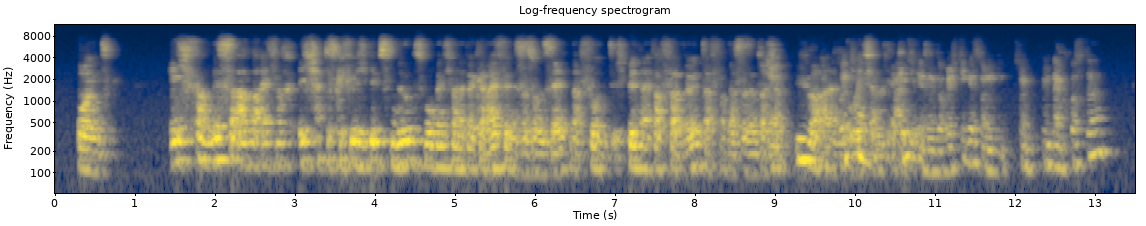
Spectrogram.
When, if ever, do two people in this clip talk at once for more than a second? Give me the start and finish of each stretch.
9.6-10.9

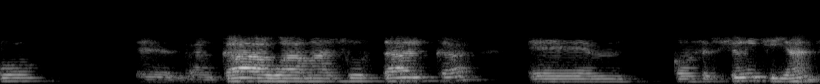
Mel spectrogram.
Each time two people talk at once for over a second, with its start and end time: none

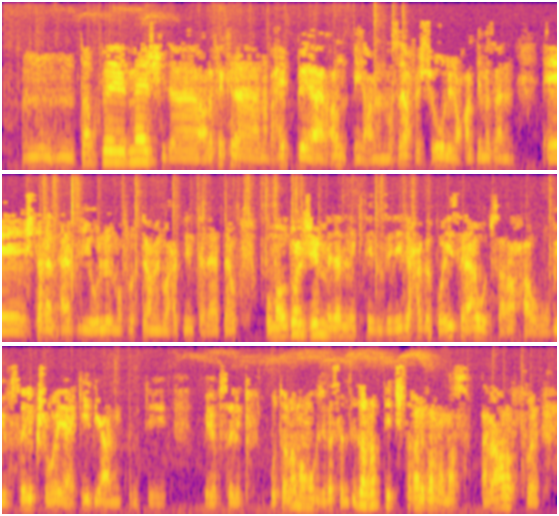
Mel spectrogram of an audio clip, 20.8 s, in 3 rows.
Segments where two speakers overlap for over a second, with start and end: none

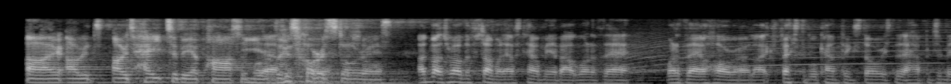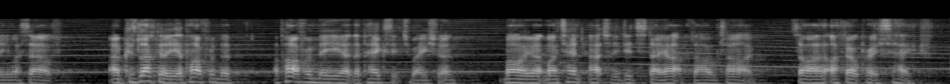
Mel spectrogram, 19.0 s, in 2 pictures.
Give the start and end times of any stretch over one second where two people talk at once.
2.4-3.8

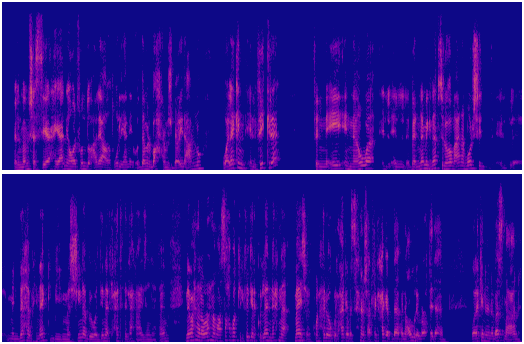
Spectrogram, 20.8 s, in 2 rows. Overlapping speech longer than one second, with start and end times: none

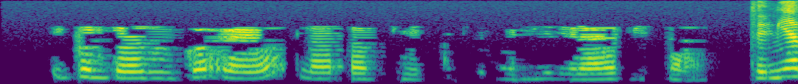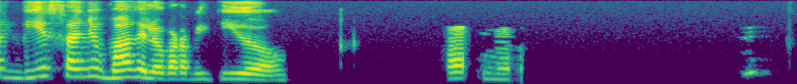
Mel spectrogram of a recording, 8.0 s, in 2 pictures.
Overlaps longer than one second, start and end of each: none

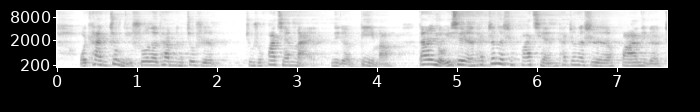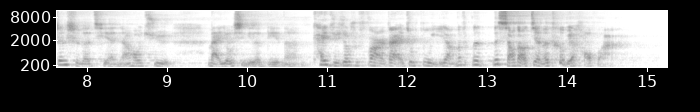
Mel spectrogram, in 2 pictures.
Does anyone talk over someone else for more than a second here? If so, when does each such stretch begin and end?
none

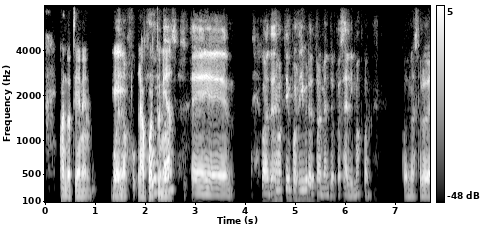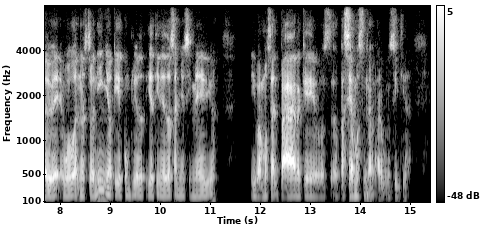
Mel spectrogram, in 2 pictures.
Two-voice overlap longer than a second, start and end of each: 1.4-2.5

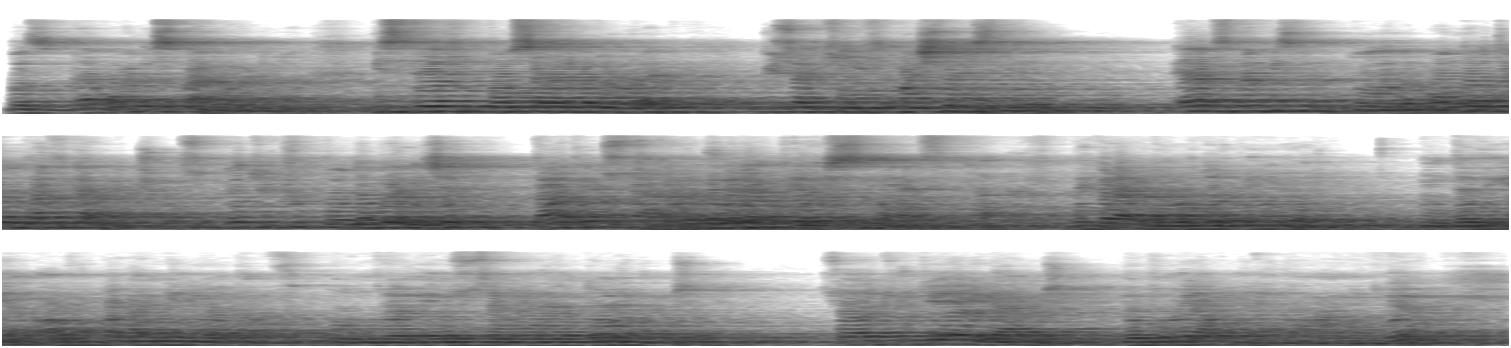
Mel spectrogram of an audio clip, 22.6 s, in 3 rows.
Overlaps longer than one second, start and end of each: 10.8-12.1

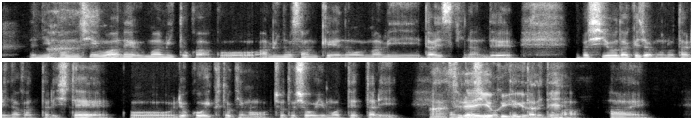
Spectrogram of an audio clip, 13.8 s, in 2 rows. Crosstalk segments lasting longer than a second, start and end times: 11.3-12.6

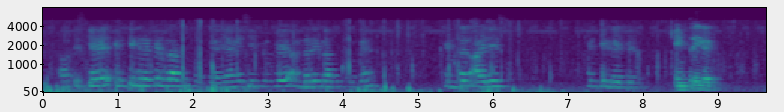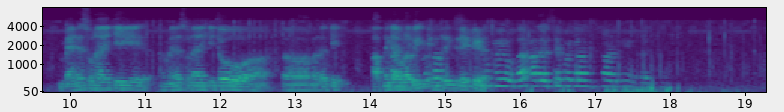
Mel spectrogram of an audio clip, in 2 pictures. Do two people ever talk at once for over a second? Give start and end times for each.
14.2-15.5

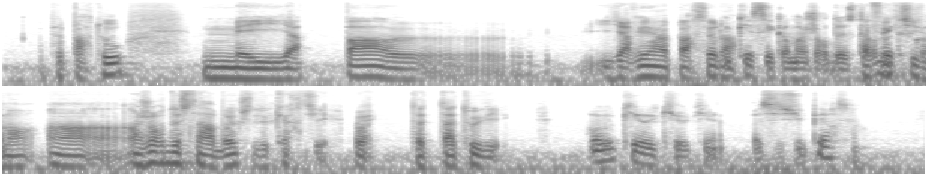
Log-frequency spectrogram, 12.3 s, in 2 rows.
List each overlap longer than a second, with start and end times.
none

